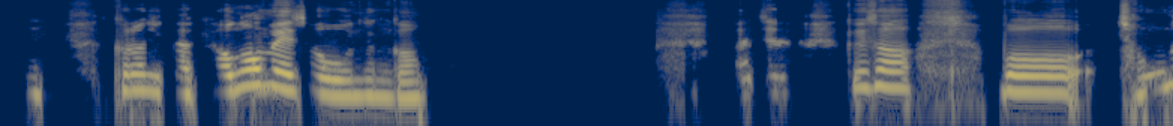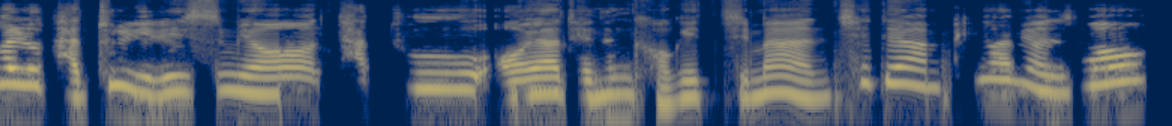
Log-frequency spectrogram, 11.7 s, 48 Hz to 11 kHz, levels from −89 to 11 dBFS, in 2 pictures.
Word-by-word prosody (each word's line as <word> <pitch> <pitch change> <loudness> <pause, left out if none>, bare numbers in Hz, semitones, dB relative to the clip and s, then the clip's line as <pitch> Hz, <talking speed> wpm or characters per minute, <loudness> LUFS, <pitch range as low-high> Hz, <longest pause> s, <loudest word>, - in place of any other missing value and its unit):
음 - - -9 0.4
그러니까 220 -3 -2
경험에서 255 0 +6
오는 175 -1 0
거. 165 0 -3 1.5
맞아요. - - -12 0.3
그래서 255 -1 0 0.4
뭐 210 -2 +3 0.2
정말로 280 +7 +3
다툴 215 - -1
일이 195 +1 0
있으면 210 -2 +1 0.3
다투어야 200 -3 0
되는 180 +3 -3
거겠지만 170 +4 -2
최대한 295 - -1
피하면서 310 - 0
210 Hz, 235 characters per minute, -22 LUFS, 180-265 Hz, 1.5 s, 경험에서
